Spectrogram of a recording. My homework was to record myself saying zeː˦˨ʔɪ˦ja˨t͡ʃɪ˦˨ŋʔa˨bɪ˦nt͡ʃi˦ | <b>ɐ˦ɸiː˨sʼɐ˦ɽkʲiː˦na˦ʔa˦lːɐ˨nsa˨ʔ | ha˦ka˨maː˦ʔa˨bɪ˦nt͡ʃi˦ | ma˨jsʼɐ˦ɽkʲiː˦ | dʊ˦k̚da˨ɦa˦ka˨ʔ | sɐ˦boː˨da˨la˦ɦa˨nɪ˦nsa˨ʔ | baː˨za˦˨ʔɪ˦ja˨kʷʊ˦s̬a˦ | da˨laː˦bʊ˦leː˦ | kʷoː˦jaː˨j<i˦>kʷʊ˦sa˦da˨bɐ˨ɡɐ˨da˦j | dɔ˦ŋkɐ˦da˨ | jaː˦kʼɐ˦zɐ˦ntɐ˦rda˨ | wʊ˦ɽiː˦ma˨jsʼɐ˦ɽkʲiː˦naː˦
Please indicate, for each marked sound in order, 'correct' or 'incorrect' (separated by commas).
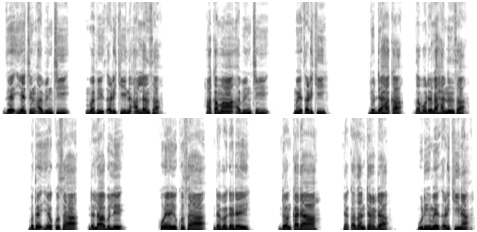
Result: incorrect, correct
